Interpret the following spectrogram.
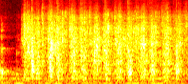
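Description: Plastic shaker bottle of pre-workout drink being shaken hard, giving a rapid, continuous rattle.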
